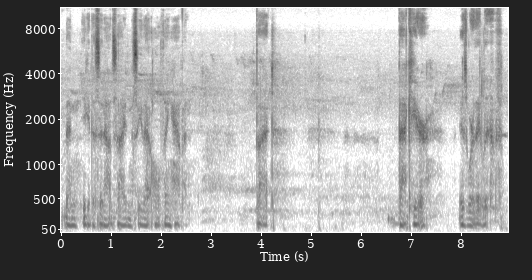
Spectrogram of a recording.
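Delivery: hushed whisper; whisper, pointing into the dark. Real, not acted. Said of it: "I have to whisper".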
